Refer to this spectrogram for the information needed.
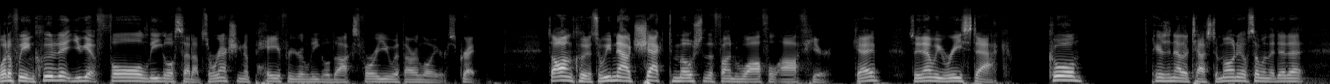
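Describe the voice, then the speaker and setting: A man speaks at a very fast pace with a fairly high pitch. The recording is very clean, with a silent background. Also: ordinary pitch variation. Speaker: business founder and event speaker. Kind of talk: interview walking through a sales pitch. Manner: animated.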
